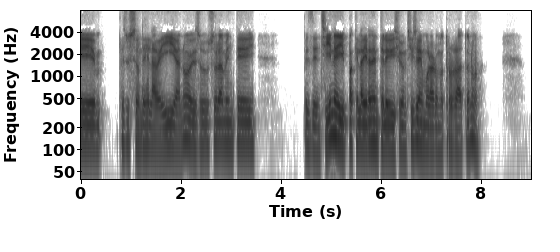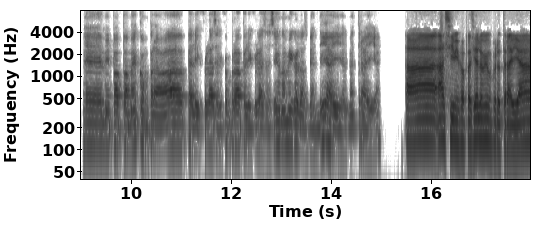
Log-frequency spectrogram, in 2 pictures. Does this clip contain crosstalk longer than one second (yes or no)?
no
